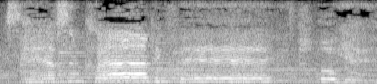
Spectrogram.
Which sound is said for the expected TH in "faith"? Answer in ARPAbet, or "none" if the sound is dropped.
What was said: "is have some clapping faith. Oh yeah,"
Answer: S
